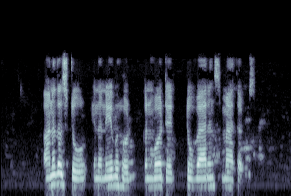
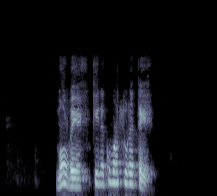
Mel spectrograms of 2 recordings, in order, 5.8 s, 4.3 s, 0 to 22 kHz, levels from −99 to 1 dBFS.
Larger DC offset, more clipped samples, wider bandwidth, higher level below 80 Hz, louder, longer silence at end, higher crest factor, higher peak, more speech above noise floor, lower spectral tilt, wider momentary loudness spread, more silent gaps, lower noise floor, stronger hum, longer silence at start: neither; neither; about the same, 8.2 kHz vs 7.6 kHz; first, -60 dBFS vs -74 dBFS; first, -19 LUFS vs -29 LUFS; second, 0.6 s vs 1.3 s; about the same, 18 dB vs 20 dB; first, -2 dBFS vs -12 dBFS; second, 49 dB vs over 62 dB; second, -3.5 dB/octave vs -8 dB/octave; about the same, 12 LU vs 10 LU; neither; second, -67 dBFS vs under -90 dBFS; neither; second, 0.9 s vs 1.15 s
